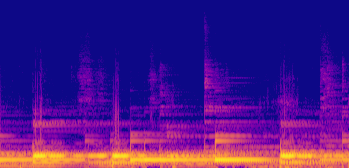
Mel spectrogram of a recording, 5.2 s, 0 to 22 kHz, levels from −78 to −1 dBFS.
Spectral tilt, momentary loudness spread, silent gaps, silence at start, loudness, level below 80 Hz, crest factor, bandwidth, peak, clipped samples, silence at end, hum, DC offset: -12 dB/octave; 8 LU; none; 0 s; -12 LUFS; -32 dBFS; 12 dB; 3.4 kHz; 0 dBFS; under 0.1%; 0 s; none; under 0.1%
